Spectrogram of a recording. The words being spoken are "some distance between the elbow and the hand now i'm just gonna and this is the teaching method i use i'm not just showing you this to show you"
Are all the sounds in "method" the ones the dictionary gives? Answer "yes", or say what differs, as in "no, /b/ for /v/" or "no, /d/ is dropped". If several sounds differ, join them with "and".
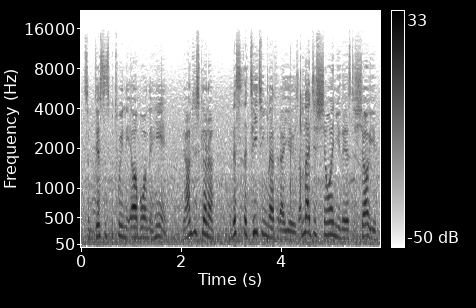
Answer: yes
